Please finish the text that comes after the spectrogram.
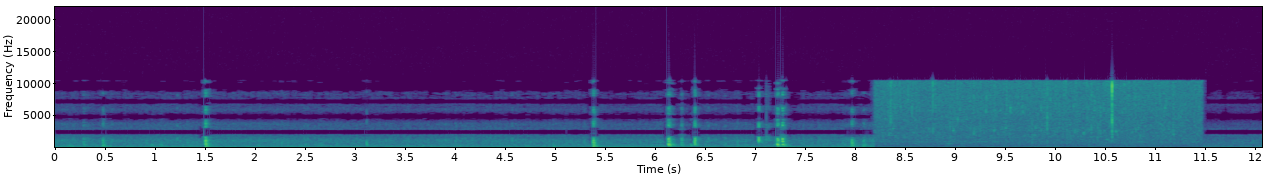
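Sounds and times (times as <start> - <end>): heavy raindrops tapping: 8.2 - 11.5
rain falling: 8.2 - 11.5.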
